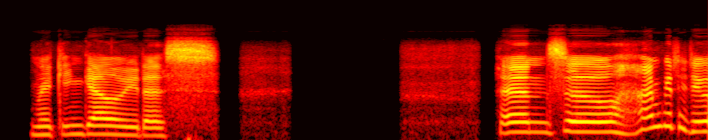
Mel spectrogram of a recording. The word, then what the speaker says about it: Gallawious: Now, you pronounce his name as in gallery, weed, and us. Making Gallawious.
